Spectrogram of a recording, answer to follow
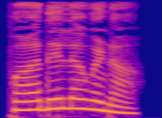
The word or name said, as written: ಪಾದೆಲವಣ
